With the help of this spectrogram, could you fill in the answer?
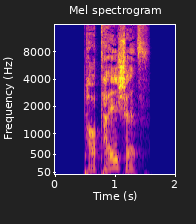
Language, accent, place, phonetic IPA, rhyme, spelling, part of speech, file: German, Germany, Berlin, [paʁˈtaɪ̯ˌʃɛf], -aɪ̯ʃɛf, Parteichef, noun, De-Parteichef.ogg
- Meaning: party leader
